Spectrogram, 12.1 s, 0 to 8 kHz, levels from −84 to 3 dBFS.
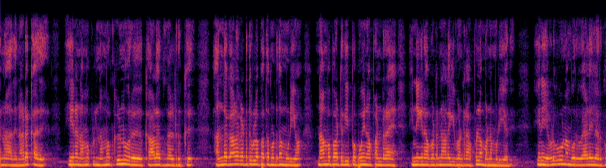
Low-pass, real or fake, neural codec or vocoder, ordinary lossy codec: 7.2 kHz; real; none; none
